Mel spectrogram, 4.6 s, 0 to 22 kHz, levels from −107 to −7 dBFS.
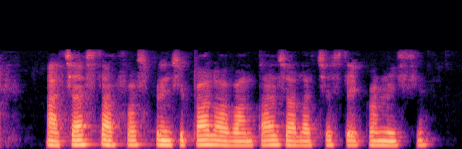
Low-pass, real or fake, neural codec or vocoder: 5.4 kHz; real; none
